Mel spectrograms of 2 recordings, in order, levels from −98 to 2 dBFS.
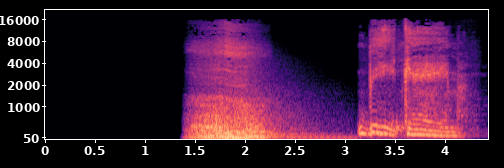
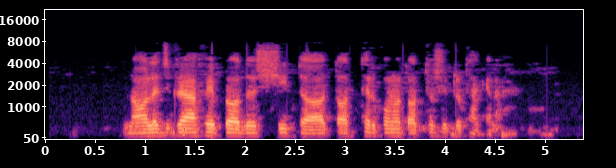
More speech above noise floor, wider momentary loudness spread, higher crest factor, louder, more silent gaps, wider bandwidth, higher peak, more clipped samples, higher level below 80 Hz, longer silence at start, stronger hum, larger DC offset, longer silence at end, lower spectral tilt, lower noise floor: second, 19 dB vs 46 dB; first, 17 LU vs 13 LU; about the same, 16 dB vs 20 dB; about the same, -17 LUFS vs -19 LUFS; neither; first, 16 kHz vs 7.8 kHz; about the same, -2 dBFS vs -2 dBFS; neither; first, -26 dBFS vs -58 dBFS; first, 1.4 s vs 0.8 s; neither; neither; about the same, 0.2 s vs 0.3 s; about the same, -5.5 dB/octave vs -5 dB/octave; second, -38 dBFS vs -65 dBFS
